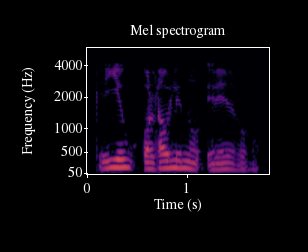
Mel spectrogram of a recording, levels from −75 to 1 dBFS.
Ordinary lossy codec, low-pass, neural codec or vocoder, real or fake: MP3, 48 kbps; 5.4 kHz; none; real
